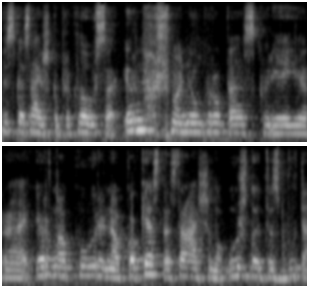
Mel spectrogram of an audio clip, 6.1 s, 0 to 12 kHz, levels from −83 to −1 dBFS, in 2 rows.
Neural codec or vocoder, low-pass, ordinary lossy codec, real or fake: none; 10.8 kHz; Opus, 24 kbps; real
